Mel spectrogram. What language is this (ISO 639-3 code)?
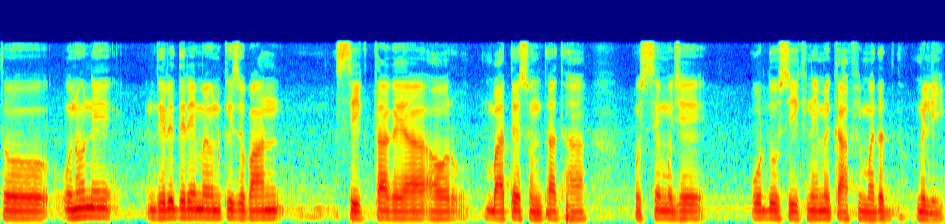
urd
